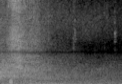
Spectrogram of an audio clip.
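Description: A steady, close rumble of a car driving, heard from inside the cabin, with a low engine drone and constant road noise and no voices.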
